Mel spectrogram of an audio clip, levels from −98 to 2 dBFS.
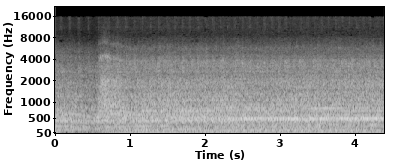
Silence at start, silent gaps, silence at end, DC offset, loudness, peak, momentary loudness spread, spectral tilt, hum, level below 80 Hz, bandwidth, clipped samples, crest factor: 0 s; none; 0 s; under 0.1%; -17 LUFS; -4 dBFS; 2 LU; -5.5 dB/octave; none; -32 dBFS; 16 kHz; under 0.1%; 12 dB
